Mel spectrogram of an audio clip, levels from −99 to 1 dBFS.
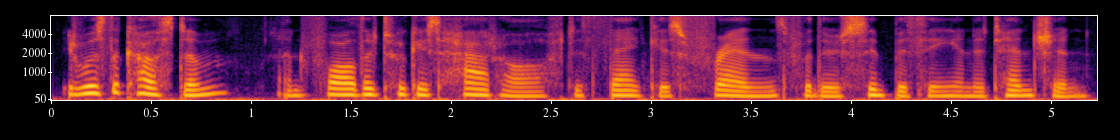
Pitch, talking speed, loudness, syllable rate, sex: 185 Hz, 220 wpm, -18 LUFS, 5.1 syllables/s, female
